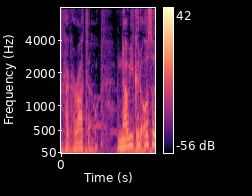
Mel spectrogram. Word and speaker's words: Kakaroto: with an I and pronounce Goku's Saiyan name as Kakaroto.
